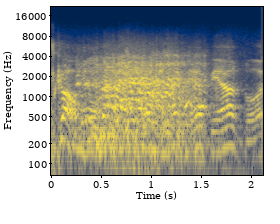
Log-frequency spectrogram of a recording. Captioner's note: audience laughing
